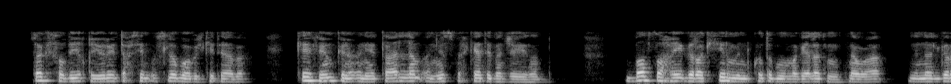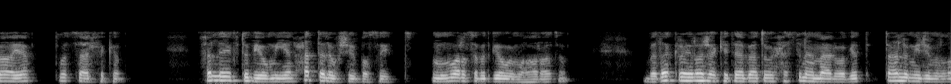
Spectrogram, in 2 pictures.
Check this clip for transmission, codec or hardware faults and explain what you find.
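The speech carries one fault, present throughout: transcoding between lossy codecs, likely. Nothing sounds above 4.7 kHz, and the artefacts of different codecs are heard together. A single low-bitrate codec gives one consistent texture, but here mismatched artefact types stack together, which points to a very low-rate MP3 pass re-encoded twice, ending in WMA.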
